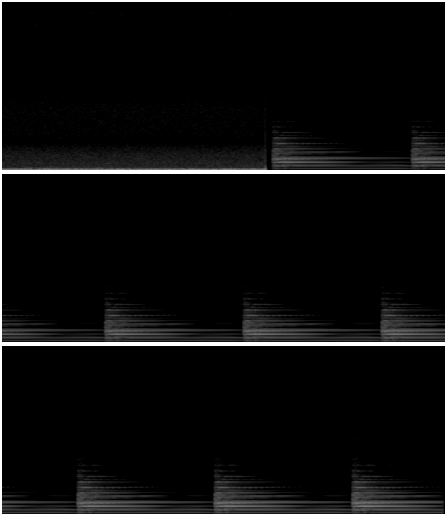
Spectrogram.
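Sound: bell ringing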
